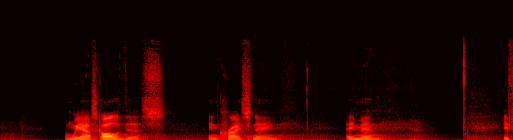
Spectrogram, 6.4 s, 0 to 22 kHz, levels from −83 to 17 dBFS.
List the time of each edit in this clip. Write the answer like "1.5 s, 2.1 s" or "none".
none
